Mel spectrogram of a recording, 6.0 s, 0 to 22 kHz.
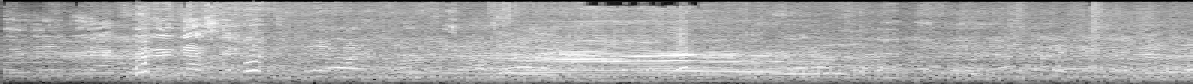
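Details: Sahiwal bull calves at a Bangladeshi cattle market on 21 April 2026: a drawn-out moo in the middle, partly buried under a man talking loudly, a few sharp knocks near the start, busy market chatter throughout.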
